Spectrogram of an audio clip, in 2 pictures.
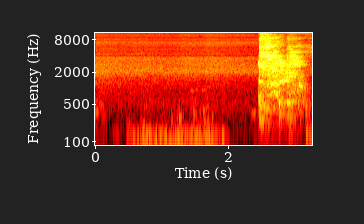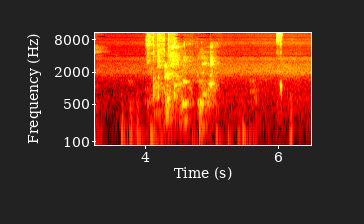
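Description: A person coughing: one loud cough about two and a half seconds in, then a few shorter coughs a second or two later.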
